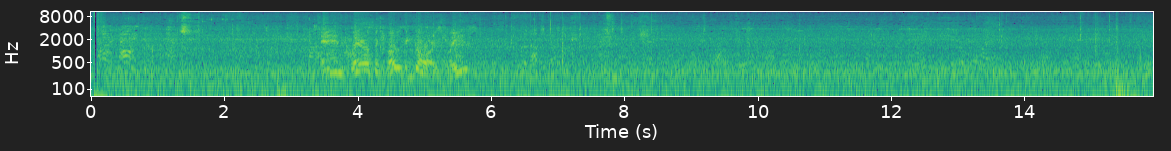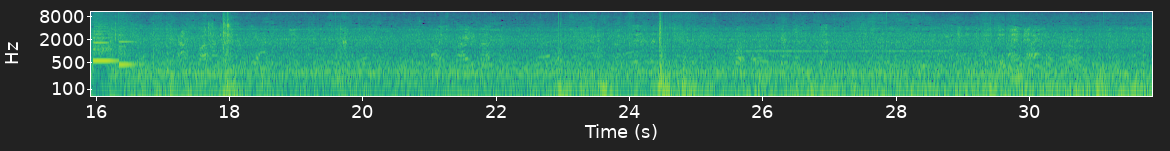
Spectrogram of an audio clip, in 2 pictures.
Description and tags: stand clear of the closing doors please
A mediocre recording of the NYC subway, with the robot announcer saying "stand clear of the closing doors".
